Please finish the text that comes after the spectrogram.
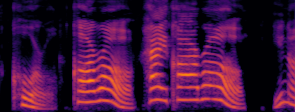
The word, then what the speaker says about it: Coral: when he was young they would say his name like country people tend to do with that draw you know that made that one syllable name Carl sound like the two syllable word coral Carl hey Carl you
